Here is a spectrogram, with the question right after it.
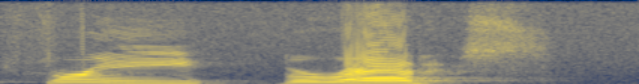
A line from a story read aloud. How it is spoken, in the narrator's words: they shouted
